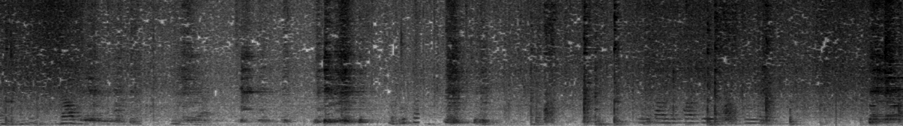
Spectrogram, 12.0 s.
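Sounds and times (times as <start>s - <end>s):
onions sizzling in hot oil: 0.0s - 12.0s
metal ladle scraping pan: 1.0s - 5.0s, 11.5s - 12.0s.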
